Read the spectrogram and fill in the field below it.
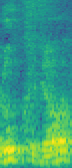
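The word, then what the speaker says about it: Luke: 누가는 영어 발음으로 루크죠.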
